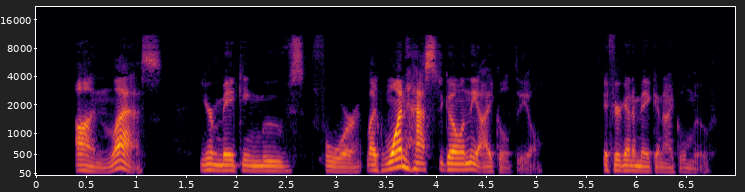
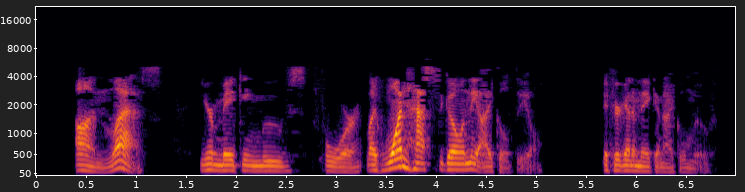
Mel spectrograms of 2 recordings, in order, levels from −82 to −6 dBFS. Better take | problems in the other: first | garbled, watery; badly; nothing above 5 kHz; slightly in the first

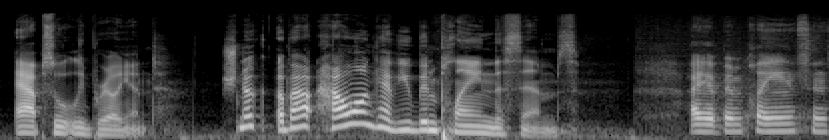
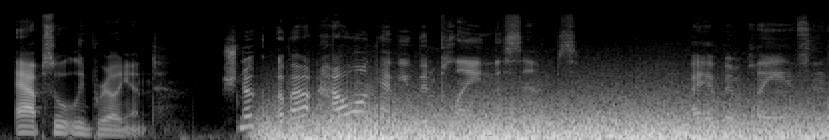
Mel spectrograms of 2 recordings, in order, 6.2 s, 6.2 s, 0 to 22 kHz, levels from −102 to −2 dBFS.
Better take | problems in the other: first | wind noise on the microphone; heavy; from 2 s on; 3 dB above the speech

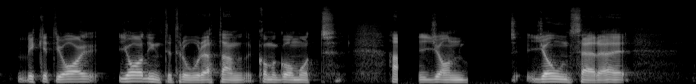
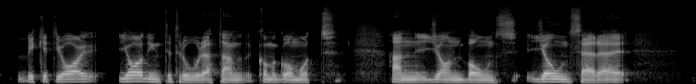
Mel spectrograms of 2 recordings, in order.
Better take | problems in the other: second | audio cutting out; at 4 s and at 4.5 s

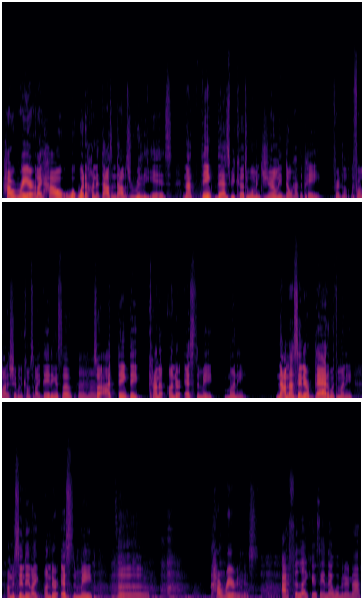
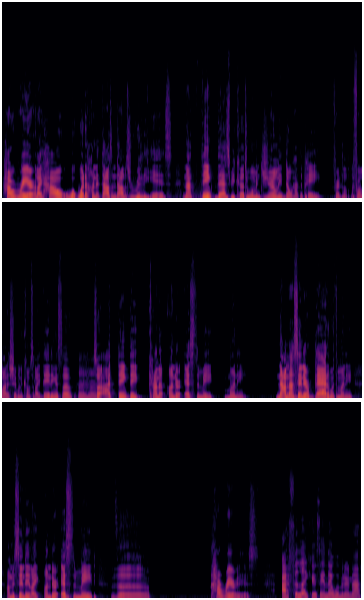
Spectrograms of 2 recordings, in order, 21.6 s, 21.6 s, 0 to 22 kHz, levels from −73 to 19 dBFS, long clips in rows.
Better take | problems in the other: second | dog barking; faint; from 14 to 20 s; peak 10 dB below the speech

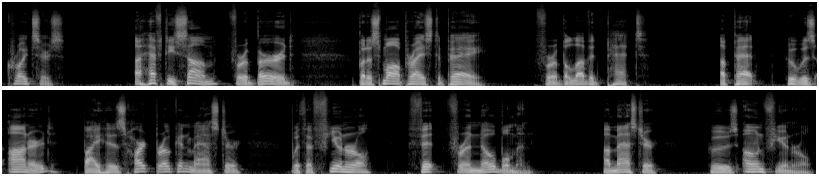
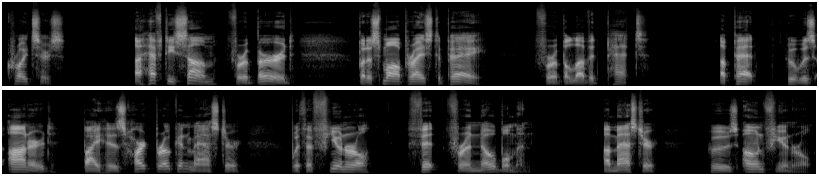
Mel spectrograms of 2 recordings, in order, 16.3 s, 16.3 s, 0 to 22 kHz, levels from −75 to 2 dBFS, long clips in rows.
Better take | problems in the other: first | thin; very; fading below 950 Hz

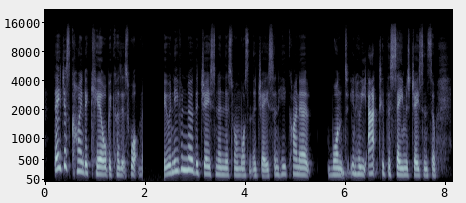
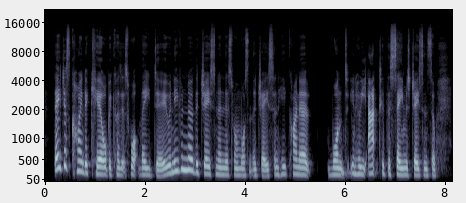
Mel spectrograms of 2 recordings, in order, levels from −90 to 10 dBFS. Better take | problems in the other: second | audio cutting out; at 2 s

